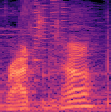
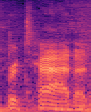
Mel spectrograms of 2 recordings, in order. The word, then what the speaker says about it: Rattata: Rattata I Rattata's Rattata. I used to call it something else. I think I used to call it Ratata, but he's Rattata now in my mind.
